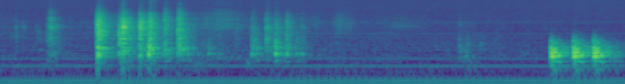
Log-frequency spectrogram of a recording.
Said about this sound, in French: On frappe à la porte. Entre. La porte s'ouvre.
